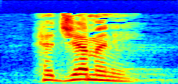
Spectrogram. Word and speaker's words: hegemony: The word is hegemony. H-E-G-E-M-O-N-Y.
